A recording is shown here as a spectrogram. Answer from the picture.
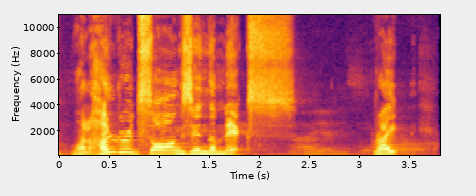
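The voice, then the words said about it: Announcer voice. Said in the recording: “I'm going to do this in the announcer voice too.”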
